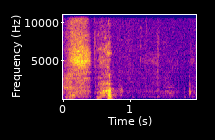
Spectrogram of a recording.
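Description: A breathy exhale, then a man's short spoken "ja" while tasting food, followed by a quiet pause with a faint tick.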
